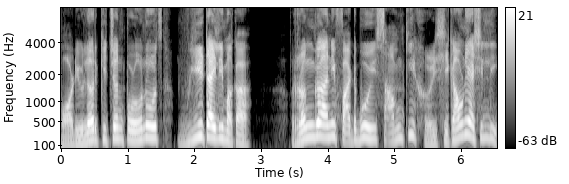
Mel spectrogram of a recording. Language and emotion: Goan Konkani, disgusted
